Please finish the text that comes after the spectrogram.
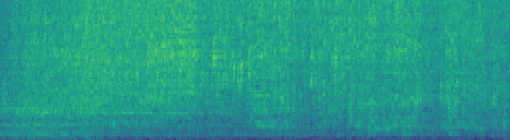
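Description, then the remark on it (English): A toilet flushes with a steady, loud rush of water, continuous for a couple of seconds, with a brief low thump at the start and no voices. “And I think what's really, really important and the really important message is to have a bin in your bathroom and only flush the three P's down the toilet.”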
